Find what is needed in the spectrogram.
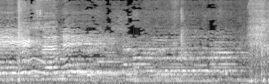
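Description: A hymn sung by voices with a wavering vibrato, accompanied by a digital piano holding steady notes beneath.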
